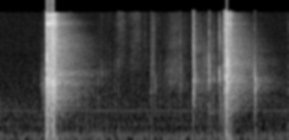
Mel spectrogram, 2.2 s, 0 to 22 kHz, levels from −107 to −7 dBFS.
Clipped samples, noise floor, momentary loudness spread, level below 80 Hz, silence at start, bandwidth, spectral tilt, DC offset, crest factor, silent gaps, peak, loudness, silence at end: 0.1%; -64 dBFS; 9 LU; -70 dBFS; 0.35 s; 17.5 kHz; 4 dB/octave; under 0.1%; 20 dB; none; 0 dBFS; -14 LUFS; 0.4 s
